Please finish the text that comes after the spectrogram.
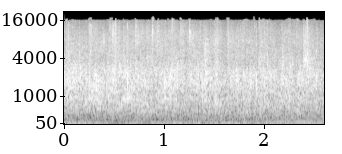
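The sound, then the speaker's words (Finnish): A theatre audience applauds steadily, a dense wash of many hands clapping at once, sustained and even in loudness throughout with no voices standing out. “Sehän on teatteri.”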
